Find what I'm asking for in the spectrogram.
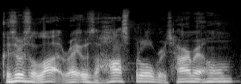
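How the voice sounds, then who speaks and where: A man's voice: mid-range voice, rapid-fire, darkish tone. A man hosting an exploration vlog, chatting casually to viewers with slangy, sweary speech as he walks through underground passages. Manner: profane, slangy. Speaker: host of an urban exploration vlog. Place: underground corridors and tunnels of abandoned building. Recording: noisy handheld recording in underground tunnels.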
